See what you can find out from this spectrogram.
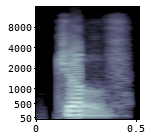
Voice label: "Jove", American

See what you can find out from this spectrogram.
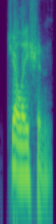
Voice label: "gelation", American

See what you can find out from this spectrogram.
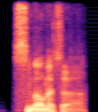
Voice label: "sonometer", British

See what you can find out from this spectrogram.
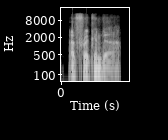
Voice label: "Africander", British

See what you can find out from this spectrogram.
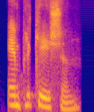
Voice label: "implication", Indian

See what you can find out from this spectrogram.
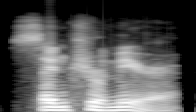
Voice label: "centromere", American

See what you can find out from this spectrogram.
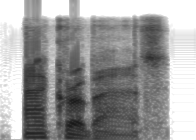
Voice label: "acrobat", British

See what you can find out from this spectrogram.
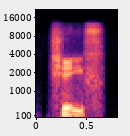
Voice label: "sheaf", British

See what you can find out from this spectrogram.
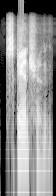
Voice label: "scansion", American

